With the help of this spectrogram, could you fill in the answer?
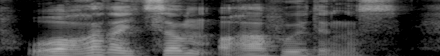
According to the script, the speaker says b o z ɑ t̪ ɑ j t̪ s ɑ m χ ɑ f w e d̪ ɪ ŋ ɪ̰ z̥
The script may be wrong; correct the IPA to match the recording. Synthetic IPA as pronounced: w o ʁ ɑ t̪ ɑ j t̪ s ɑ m ʁ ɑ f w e t̪ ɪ ŋ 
